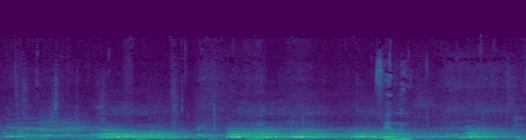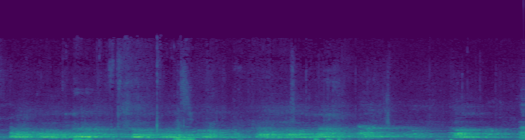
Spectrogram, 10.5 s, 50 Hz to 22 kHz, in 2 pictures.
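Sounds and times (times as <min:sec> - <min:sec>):
dogs barking and yipping: 0:00.0 - 0:10.5
speech: 0:03.9 - 0:04.3.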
